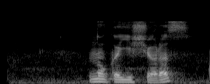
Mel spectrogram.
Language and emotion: Russian, positive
